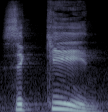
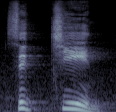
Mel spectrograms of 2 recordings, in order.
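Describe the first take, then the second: First: The middle consonant is a hard k sound. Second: The middle consonant is a ch sound. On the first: "is known as सिक्कीन" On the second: "K is pronounced as C H ... in U A E"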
